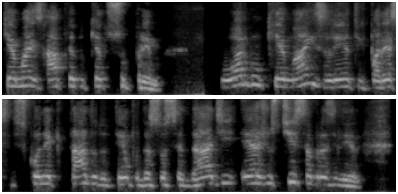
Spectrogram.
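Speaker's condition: No condition

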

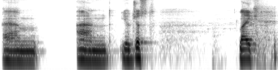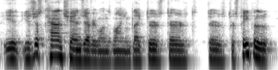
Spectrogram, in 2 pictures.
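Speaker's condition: Stutter; stutter since childhood, really bad in school, could barely put two sentences together; still stutters sometimes, does not edit stuttering out of podcast; stuttered all the time when younger, occasional stuttering now; repeated words, prolonged sounds

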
